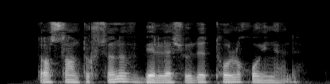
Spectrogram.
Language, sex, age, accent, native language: Uzbek, male, 12-17, Toshkent shahri, Uzbek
